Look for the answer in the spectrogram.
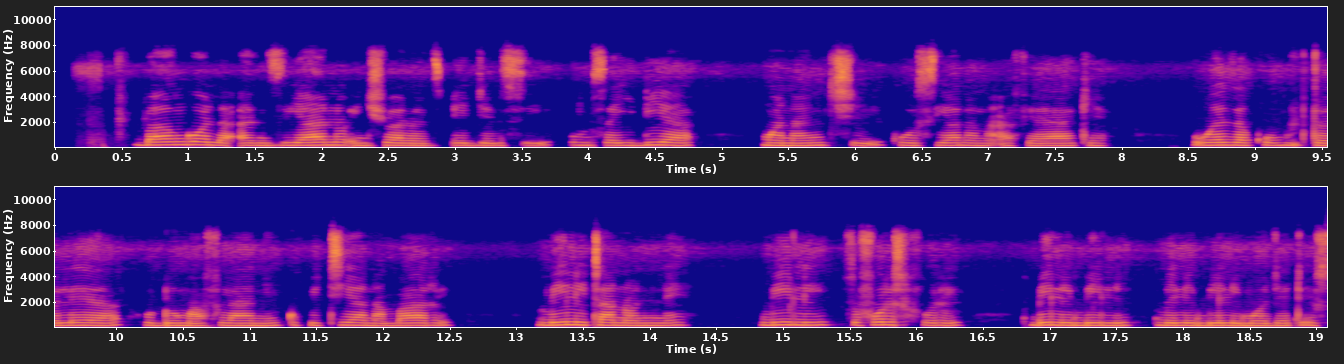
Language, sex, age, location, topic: Swahili, female, 18-24, Kisumu, finance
